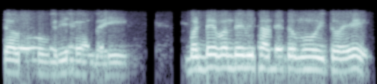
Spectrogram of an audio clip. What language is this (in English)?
Punjabi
